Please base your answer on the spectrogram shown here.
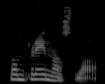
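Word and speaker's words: comprémoslo: object pronoun and get compremoslo. Okay, remember to add your accent when attaching another syllable. So 1, 2, 3, third vowel from the end.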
